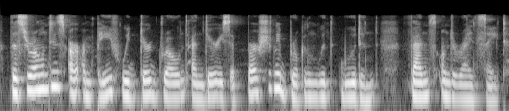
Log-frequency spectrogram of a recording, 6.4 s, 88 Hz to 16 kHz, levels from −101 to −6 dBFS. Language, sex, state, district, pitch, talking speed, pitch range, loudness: English, female, Nagaland, Kohima, 170 Hz, 190 wpm, 165-195 Hz, -19 LUFS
